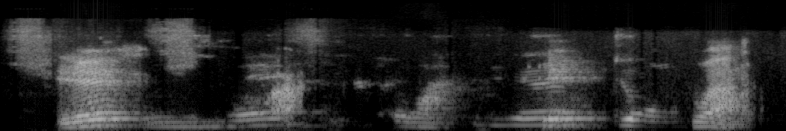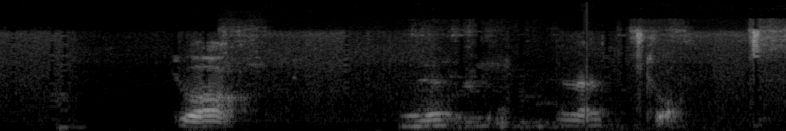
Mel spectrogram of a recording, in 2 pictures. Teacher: La E final en monosílabos suena siempre debilitada. No es E del español, no es E, es le, una E, pero debilitada, por dar término a un monosílabo.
